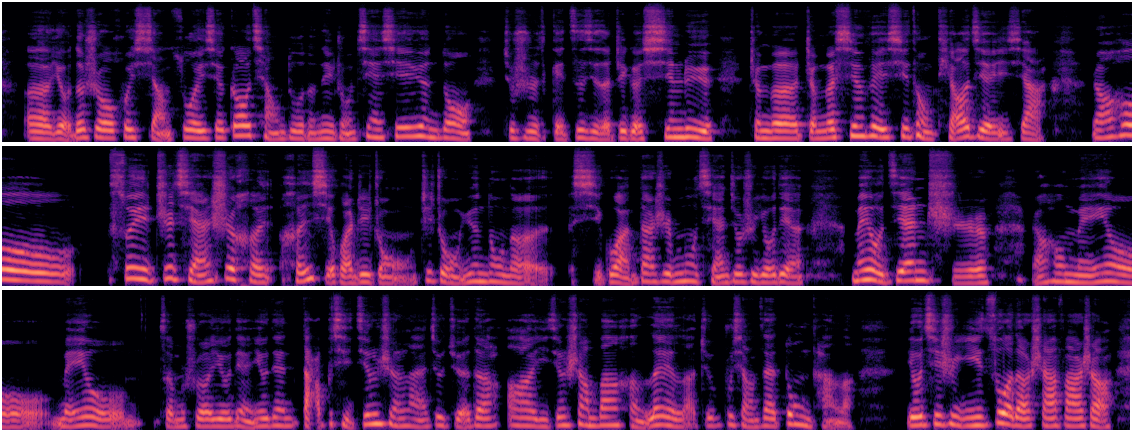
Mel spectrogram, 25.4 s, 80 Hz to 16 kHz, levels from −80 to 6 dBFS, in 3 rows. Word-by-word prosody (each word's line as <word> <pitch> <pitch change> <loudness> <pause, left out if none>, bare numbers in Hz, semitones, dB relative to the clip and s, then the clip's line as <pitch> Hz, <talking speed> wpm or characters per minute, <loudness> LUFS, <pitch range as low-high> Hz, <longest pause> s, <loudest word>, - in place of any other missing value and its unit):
呃， 180 -2 +2
有 170 - +1
的 200 +2 +2
时 210 0 -1
候 195 -1 +5
会 205 +2 0
想 200 - -3
做 200 -2 +1
一 190 - +4
些 200 +1 -2
高 255 +4 +4
强 205 -11 -4
度 180 0 -2
的 165 - -6
那 180 0 -3
种 165 -1 -5
间 210 +3 -3
歇 230 +3 0
运 220 -5 +1
动， 180 -5 0 0.2
就 195 - -6
是 185 -2 -3
给 - - -7
自 200 -1 -3
己 175 - -2
的 - - -2
这 185 - 0
个 175 -2 +1
心 215 +4 +2
率， 185 -5 +3 0.2
整 190 -2 -1
个 185 -1 +5
整 180 0 -2
个 200 +1 +3
心 240 +3 +3
肺 230 -4 +5
系 220 +1 -1
统 170 -5 -1
调 195 +6 0
节 190 -6 +3
一 - - -4
下。 165 -1 -5 0.3
然 205 +3 -2
后 230 -6 +5 0.2
所 285 - -1
以 265 -2 +5
之 275 +5 -2
前 220 -5 0
是 270 +3 +3
很 195 -9 -2
很 220 +5 0
喜 285 - +1
欢 170 -2 0
这 195 +2 +2
种 170 -3 -6
这 225 - -7
种 185 -6 -1
运 205 +1 -1
动 200 -3 -3
的 165 -2 -5
习 - - -2
惯， 190 -1 0
但 210 -2 -1
是 205 0 0
目 210 +2 -1
前 175 -2 -3
就 195 +1 -1
是 195 0 -2
有 185 0 +1
点 190 - -1 0.3
没 235 +2 0
有 235 -6 +6
坚 230 +4 +2
持， 170 -5 -2 0.3
然 175 - -6
后 205 -1 -2
没 185 -1 0
有 180 -6 -1
没 185 +2 -2
有 200 -5 -1 0.2
怎 175 - -4
么 - - -5
说， 185 -1 0
有 185 0 +1
点 190 - -3
有 190 - -1
点 200 0 -4
打 - - -1
不 250 - -10
起 215 -7 -3
精 245 +2 +2
神 225 -6 -2
来， 180 -3 -6
就 210 +3 -4
觉 180 -2 -3
得， 200 +1 -2
啊， 200 -1 -2
已 180 - -3
经 210 +4 -3
上 210 -2 -1
班 215 0 +1
很 185 -8 -6
累 215 0 +2
了， 180 -2 -3
就 200 - -8
不 215 +3 -8
想 195 -6 -5
再 190 0 -1
动 230 -2 0
弹 - - -9
了， - - -7 0.4
尤 210 - +6
其 235 +2 +2
是 230 -2 0
一 200 +2 +2
坐 245 +3 +6
到 200 -3 +4
沙 195 0 +1
发 200 -1 +1
上， 185 -2 +1
200 Hz, 285 characters per minute, -22 LUFS, 180-215 Hz, 0.4 s, 有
